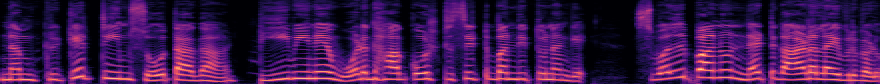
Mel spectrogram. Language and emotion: Kannada, angry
